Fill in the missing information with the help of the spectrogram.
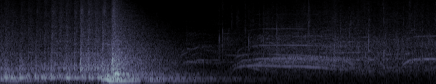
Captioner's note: cheers and applause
